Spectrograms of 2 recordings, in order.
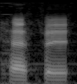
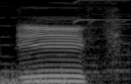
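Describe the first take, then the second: First: The name is said like the Spanish word. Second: The name is said as one non-Spanish word. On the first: This is how many other people say it. The speaker calls it wrong. "A lot of people say Jefe for the Spanish" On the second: This is how the person prefers it. The speaker calls it right. "the way he prefers his name to pre- be pronounced is Jeef"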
